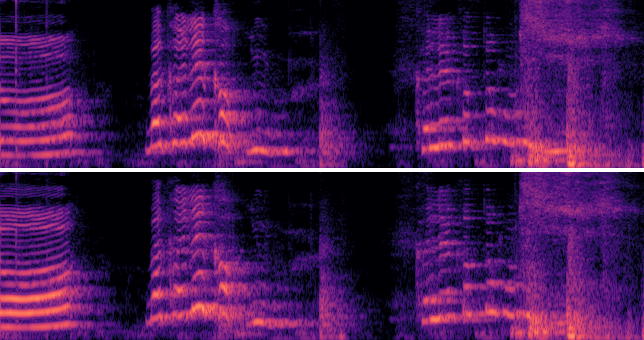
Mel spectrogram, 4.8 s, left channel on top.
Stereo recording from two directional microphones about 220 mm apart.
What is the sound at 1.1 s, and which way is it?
Speech, 30° left (ahead or behind).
